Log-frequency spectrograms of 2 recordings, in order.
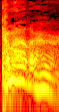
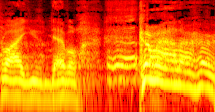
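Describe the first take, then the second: First: High forceful command to the devil; commanding shout. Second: Loud, slow, high cry ordering the devil out; commanding shout. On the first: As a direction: order the spirit out, ringing high. Deliverance command retold. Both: Retold or imitated.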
